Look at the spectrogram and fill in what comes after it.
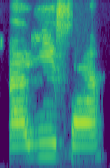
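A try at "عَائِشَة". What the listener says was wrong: Jangan Aisyah, tapi Aisyah. Huruf ainnya jangan oh, tapi biasa aja. Karena sebelah huruf tebal, dijaga tipisnya di huruf sebelum tebalnya.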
